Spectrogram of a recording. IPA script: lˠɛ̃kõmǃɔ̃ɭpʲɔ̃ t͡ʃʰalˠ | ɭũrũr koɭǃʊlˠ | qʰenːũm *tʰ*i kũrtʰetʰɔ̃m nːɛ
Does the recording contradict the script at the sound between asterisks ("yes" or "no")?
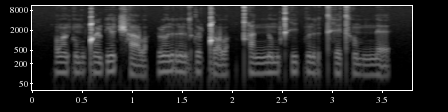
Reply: yes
